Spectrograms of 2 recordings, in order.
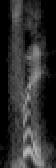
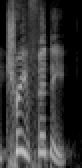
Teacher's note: the th sound can be replaced with f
